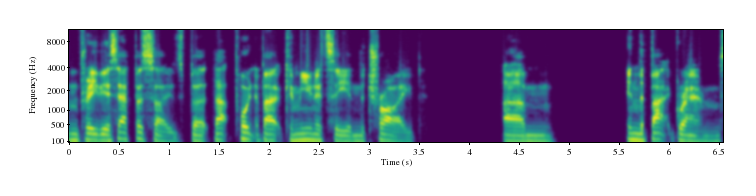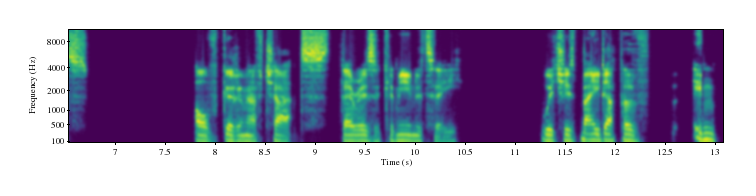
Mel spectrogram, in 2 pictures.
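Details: Adult male speech; normal speech.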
